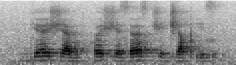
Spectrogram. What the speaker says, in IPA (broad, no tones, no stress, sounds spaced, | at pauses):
bʲ ɛ ʃ æ v h ə ʃ ɛ z ɾ ɜ z t͡ʃ ɛ d͡ʒ a pʼ i z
